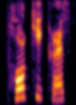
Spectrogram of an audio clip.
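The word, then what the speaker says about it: Porcius: 2년이라고 하는 2해가 지나왔을 때, 2해가 지났을 때, Felix was succeeded by Porkicus, 요거 키라고 읽어요. Porkicus Festus.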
